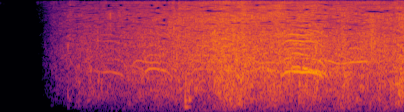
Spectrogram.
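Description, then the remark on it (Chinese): Steady surf washes over a beach, a continuous rushing hiss, while several seagulls circling and foraging for food call out above it in short, rising, squealing cries. No one speaks. “海浪正拍打着沙滩，海鸥正在盘旋觅食呢。”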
